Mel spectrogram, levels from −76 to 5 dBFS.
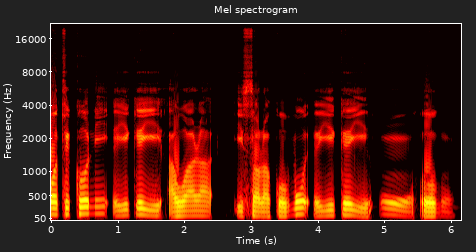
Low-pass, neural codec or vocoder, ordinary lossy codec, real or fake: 19.8 kHz; none; none; real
